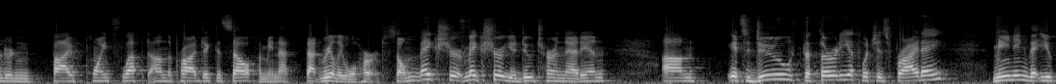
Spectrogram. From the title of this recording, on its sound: Live Class Lecture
